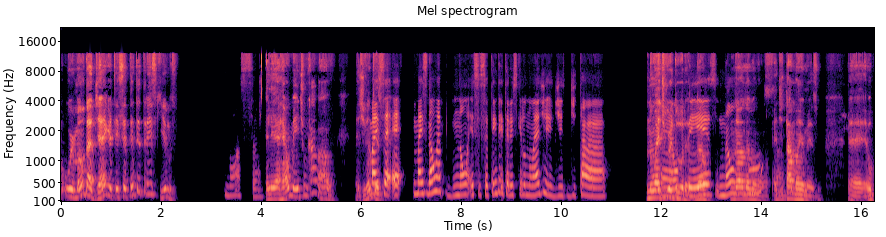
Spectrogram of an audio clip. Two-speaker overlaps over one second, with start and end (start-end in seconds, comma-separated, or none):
11.9-14.5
